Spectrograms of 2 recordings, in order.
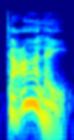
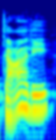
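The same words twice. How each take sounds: First: The L is followed by an 'a' vowel. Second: The L is followed by an 'i' vowel. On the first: The speaker calls it right. "والصواب تعالي بفتح اللام" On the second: The speaker calls it wrong. "فينطقونها بكسر اللام خطأ"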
